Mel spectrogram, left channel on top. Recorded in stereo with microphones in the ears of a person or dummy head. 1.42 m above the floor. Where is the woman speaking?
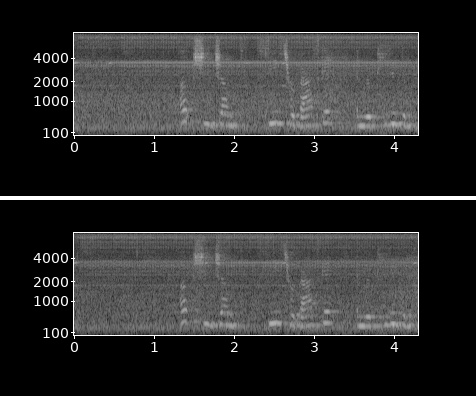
15° left (ahead or behind), 1.4 m.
